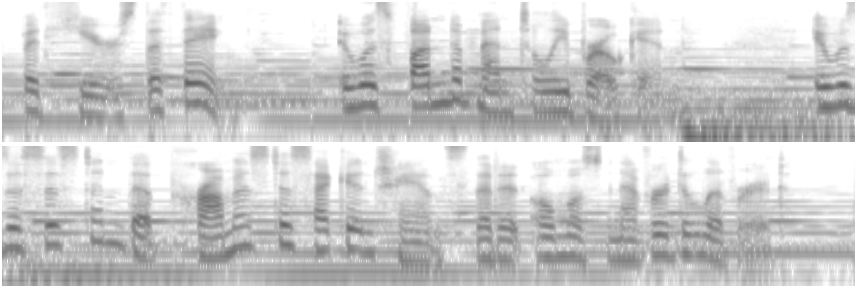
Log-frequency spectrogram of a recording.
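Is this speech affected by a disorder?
No.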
